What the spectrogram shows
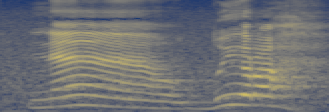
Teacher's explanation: والراء مفخمة والها مرققة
